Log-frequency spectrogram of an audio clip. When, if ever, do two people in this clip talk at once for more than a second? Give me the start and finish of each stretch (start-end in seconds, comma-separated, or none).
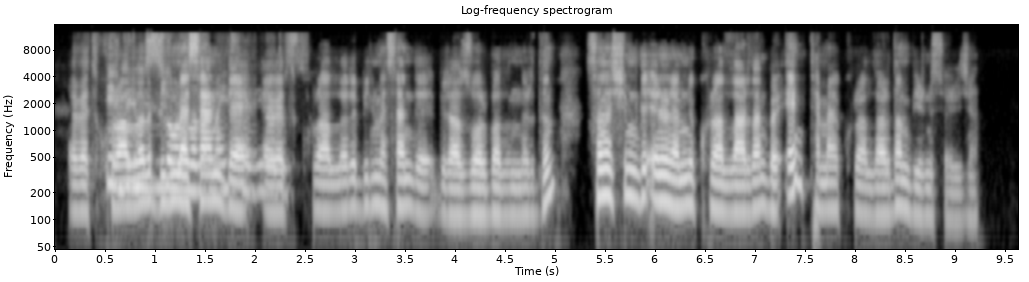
0.5-2.5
